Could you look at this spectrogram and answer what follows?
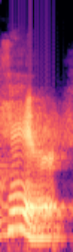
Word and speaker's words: hair: Her, her hair. E cabelo, Brasil, é como se você pronunciasse assim, ó. Hair. Tá vendo que então o primeiro é her, é fechado. O segundo é hair é aberto.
